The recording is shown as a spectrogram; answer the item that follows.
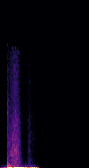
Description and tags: touching the skin with furniture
